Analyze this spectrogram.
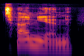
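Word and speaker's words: Tonyan: one which rhymes with tanyan which makes me wonder why our tight end suddenly claims his name is pronounced in a way that rhymes with funyun uh personally i think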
